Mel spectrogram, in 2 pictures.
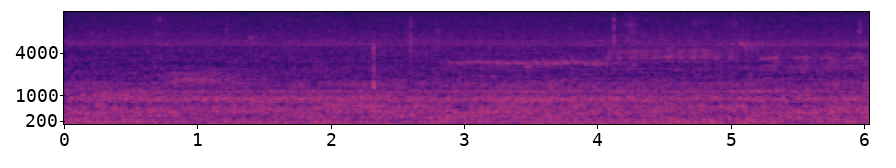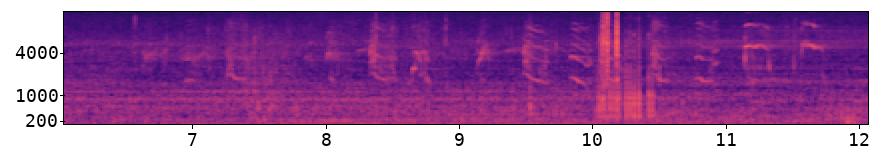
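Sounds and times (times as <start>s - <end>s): small birds chirping: 2.6s - 12.0s.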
